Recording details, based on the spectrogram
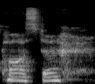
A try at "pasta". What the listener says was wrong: I say pasta. You sound like you're saying pastor, like at the church. I'm going to the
